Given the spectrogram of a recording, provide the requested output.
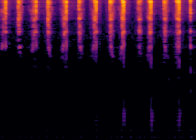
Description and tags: Small scissors recorded with radio shack clip on condenser.
scissors, household, percussion, loop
